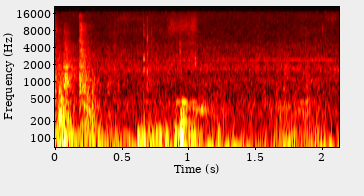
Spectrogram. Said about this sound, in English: The door just closed, but I think it's like the wind outside.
